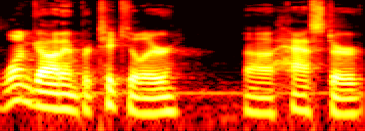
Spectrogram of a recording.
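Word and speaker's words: Hastar: god in particular uh haster which i kind of love because of the lovecraftian hastert not spelled the same but yeah it sounds the same yeah um haster is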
